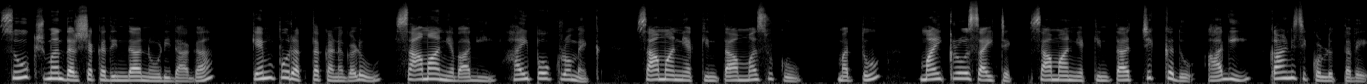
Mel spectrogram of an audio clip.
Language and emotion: Kannada, neutral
